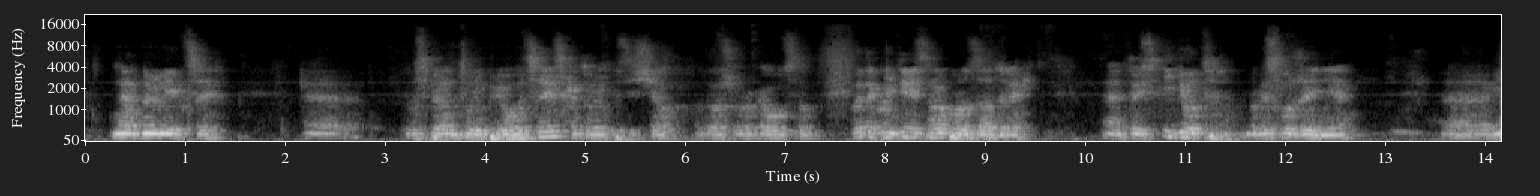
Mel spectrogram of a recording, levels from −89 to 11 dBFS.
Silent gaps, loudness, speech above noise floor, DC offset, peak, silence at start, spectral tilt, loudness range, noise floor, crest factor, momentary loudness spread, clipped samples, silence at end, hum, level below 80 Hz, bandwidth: none; -20 LUFS; 34 dB; under 0.1%; -4 dBFS; 0.25 s; -8 dB/octave; 5 LU; -54 dBFS; 16 dB; 16 LU; under 0.1%; 0 s; none; -44 dBFS; 9.8 kHz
